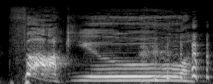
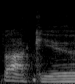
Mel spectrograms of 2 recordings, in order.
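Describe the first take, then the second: First: It is said with growl and passion. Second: It is said plainly, without much force.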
